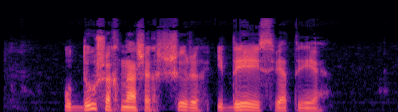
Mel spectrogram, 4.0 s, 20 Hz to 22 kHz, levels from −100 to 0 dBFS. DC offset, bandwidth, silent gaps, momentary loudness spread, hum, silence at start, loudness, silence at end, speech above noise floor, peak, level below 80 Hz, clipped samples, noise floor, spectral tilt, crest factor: under 0.1%; 11.5 kHz; none; 10 LU; none; 0.65 s; -28 LUFS; 0.75 s; 48 dB; -6 dBFS; -56 dBFS; under 0.1%; -77 dBFS; -5 dB/octave; 24 dB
